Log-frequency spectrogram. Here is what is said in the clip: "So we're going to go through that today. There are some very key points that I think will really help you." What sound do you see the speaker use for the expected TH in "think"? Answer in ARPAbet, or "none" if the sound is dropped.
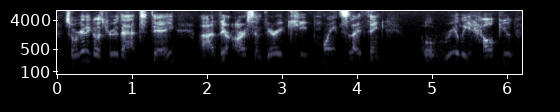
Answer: TH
